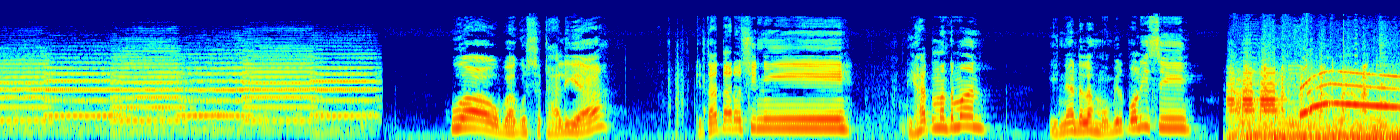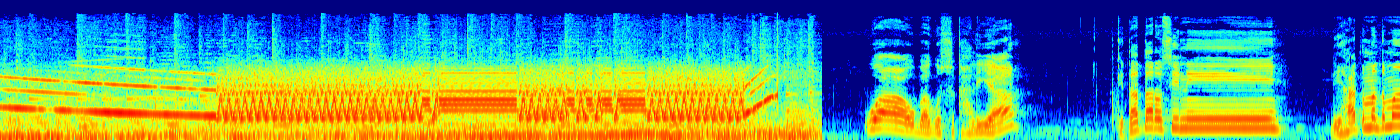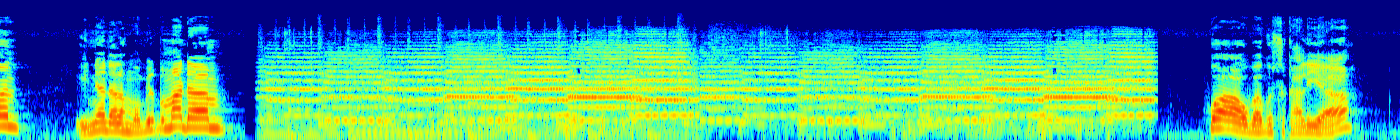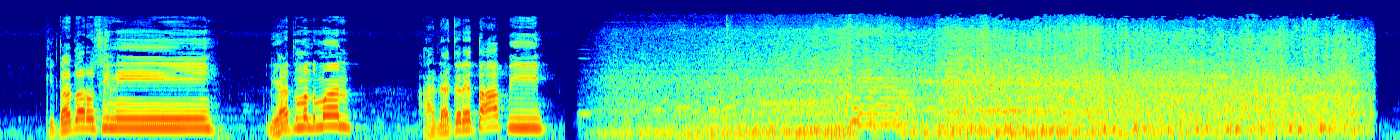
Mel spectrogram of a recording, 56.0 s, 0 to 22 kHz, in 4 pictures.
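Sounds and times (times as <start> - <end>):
electronic police siren: 0.0 - 3.8, 12.3 - 21.9, 31.8 - 39.6
toy electronic siren tune: 12.3 - 21.8.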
